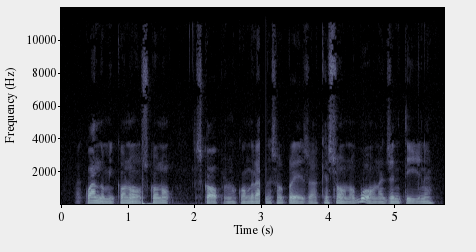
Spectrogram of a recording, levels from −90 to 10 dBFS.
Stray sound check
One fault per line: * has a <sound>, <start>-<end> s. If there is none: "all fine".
* has a dropout, 3.0-3.1 s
